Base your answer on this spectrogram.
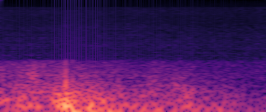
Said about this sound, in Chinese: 那么，请播放一下这样一个例子，这个是主震的到来，汶川大地震主震。再注意听，余震到来了，又一个余震。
